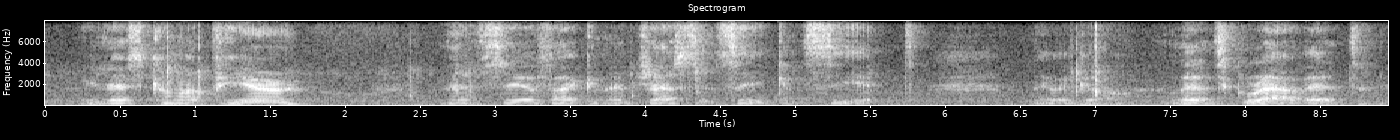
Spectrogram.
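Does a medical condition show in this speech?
Yes: cerebral palsy; breathing fine.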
